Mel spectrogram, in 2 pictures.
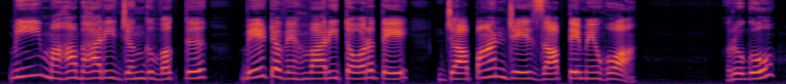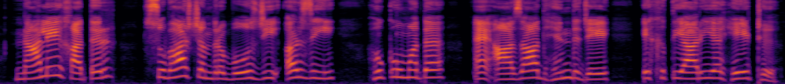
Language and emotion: Sindhi, neutral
